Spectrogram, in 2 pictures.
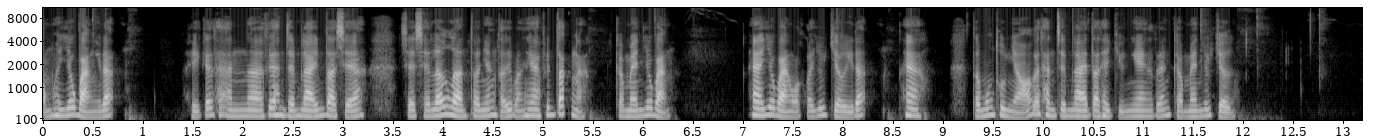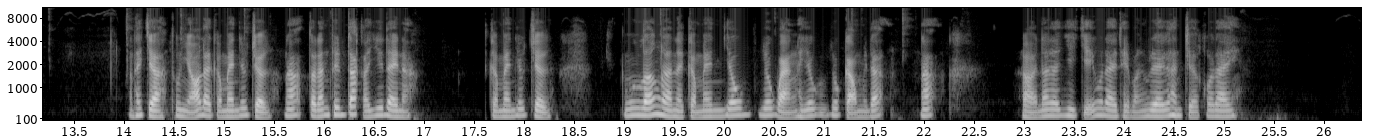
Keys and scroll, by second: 0.6 super+=, 11.6 super+-, 19.4 super+=.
